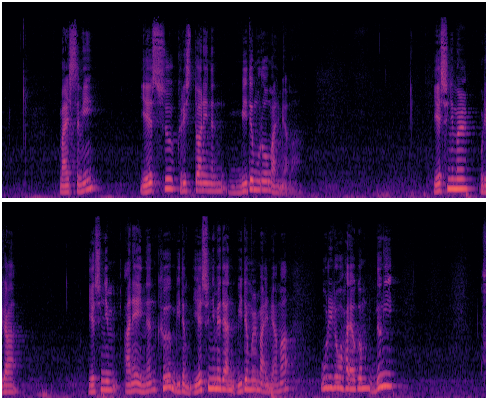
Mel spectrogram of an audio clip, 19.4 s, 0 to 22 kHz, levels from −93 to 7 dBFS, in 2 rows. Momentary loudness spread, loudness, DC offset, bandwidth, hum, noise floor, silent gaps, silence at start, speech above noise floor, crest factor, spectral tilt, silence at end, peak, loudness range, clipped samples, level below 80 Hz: 20 LU; -36 LUFS; under 0.1%; 16.5 kHz; none; -63 dBFS; none; 0.45 s; 28 dB; 18 dB; -5.5 dB/octave; 0 s; -20 dBFS; 6 LU; under 0.1%; -60 dBFS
